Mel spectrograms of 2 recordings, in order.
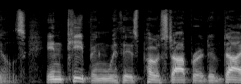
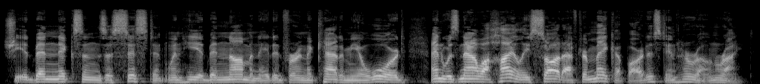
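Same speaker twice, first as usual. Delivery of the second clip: ordinary delivery, nothing marked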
